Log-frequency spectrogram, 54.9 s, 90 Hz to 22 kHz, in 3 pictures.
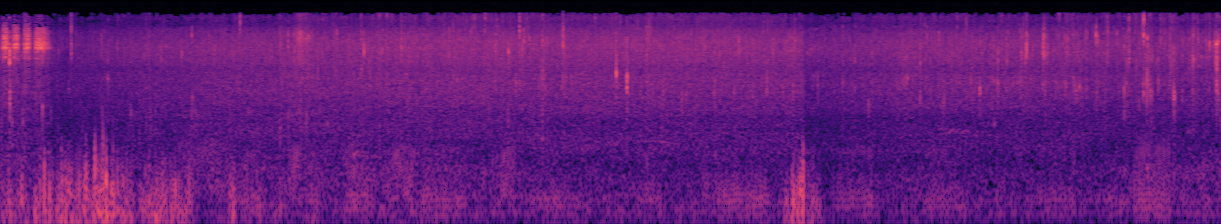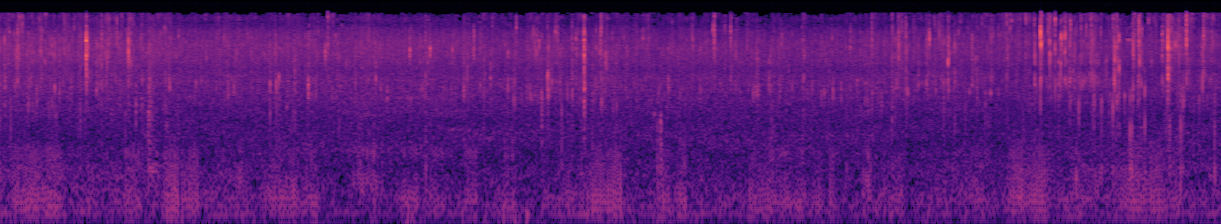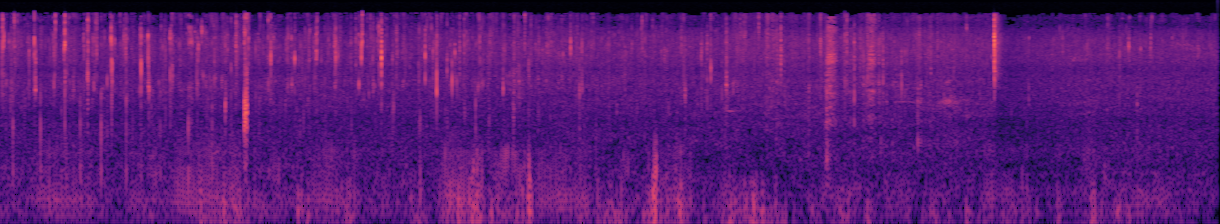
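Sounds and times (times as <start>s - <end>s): cat purring: 0.0s - 54.9s
cats chewing and lapping: 0.0s - 54.9s.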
